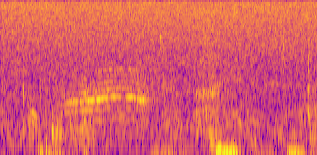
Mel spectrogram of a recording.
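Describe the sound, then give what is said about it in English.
One faint, drawn-out meow from an old cat, rising then falling, set against quiet room noise and a few soft low thumps, with no one talking. “My ancient cat here. You sound like a baby.”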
